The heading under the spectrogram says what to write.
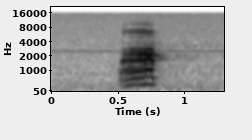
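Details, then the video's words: Single loud, nasal quack from a mallard hen used in duck hunting, about a quarter-second long with a harsh, rasping tone, standing out against quiet background hiss. "Ducks hunting by mallard Hen"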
